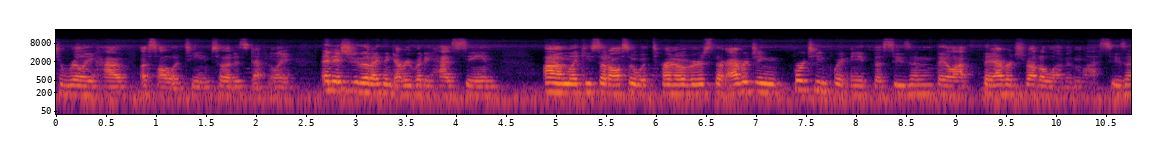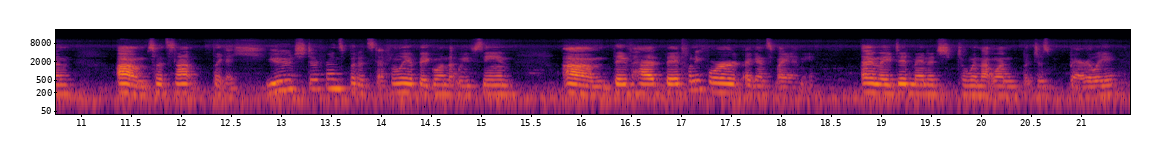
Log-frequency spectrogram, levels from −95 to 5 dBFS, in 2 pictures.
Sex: female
